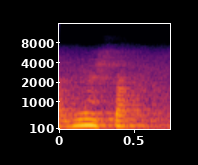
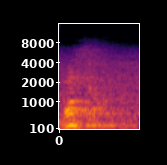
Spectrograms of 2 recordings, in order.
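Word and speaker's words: Münster: ¿Pero así se llama? ¿Qué se dice así? Munsta. Sí, porque tú sabes alemán. Soy en alemán, Munsta.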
